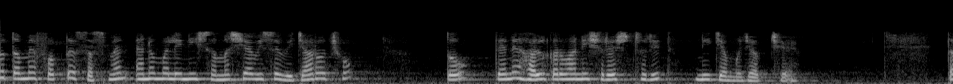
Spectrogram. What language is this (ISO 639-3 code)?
guj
